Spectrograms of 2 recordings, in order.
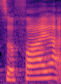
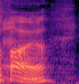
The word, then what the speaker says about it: Sophia: So apparently, and Nicole does mention this, Nicole says, Sophia, I believe, is pronounced with a long I. Apparently, that's the old British pronunciation. – Sophia.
